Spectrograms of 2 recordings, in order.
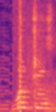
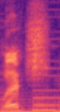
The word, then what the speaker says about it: Lich: Liches get stitches! If you get attacked by Lich, what is it? It rhymes with bitch.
